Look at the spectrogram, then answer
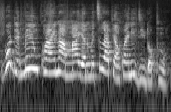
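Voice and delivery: loud, heated telling-off; angry scolding. Acted. Scolding Mary over the tilapia soup, angry and loud. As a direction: lay into the culprit loudly.

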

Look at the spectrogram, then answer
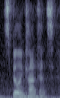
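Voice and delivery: ordinary delivery, nothing marked

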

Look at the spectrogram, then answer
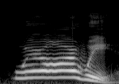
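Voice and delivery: worried question. A narrator's reading. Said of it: "asked Arnold".

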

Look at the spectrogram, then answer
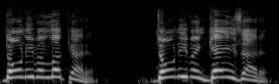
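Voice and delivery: high, barking drill sergeant yell at recruits; screaming drill sergeant; drill instructor yelling. Retold or imitated. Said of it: "he told the platoon".

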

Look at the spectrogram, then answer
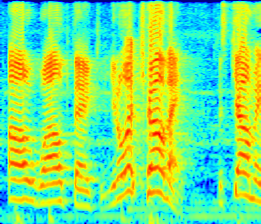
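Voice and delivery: ordinary talk, nothing marked

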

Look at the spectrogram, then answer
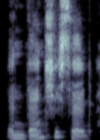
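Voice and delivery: ordinary delivery, nothing marked

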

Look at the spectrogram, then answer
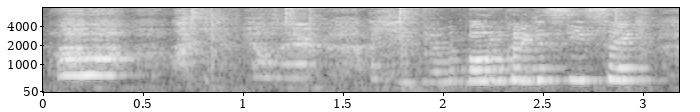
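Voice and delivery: high, gasping panic; panicked whining. Acted. Mother stuck on the boat, high whining panic. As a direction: work yourself into a frantic whimper.

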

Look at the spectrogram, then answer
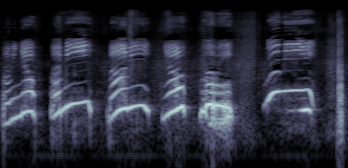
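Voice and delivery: high, loud cries for Mommy; panicked child calling. Acted. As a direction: scream for Mommy with rising pitch. Child hamster screams for Mommy.

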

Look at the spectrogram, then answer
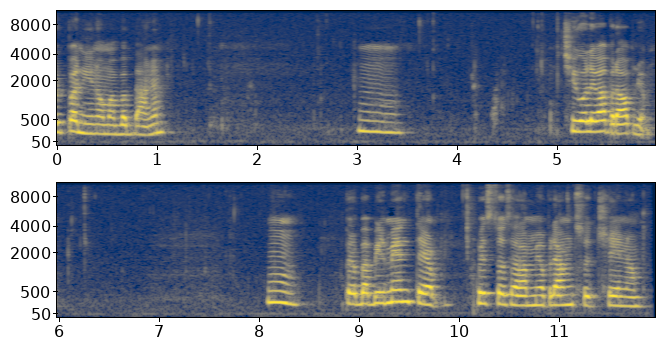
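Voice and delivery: chewing while talking; speaking between bites of burger; mouth full of food. Real, not acted.

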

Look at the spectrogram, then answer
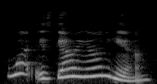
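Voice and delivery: high, baffled question; high-pitched bewildered cry; Velma crying out. Acted. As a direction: ask it high, in alarm. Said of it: "cried Velma".

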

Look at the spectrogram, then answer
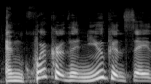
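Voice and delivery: ordinary delivery

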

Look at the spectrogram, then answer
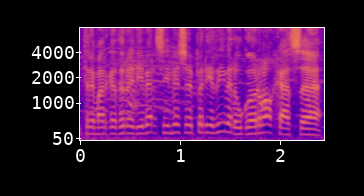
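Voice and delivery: ordinary talk

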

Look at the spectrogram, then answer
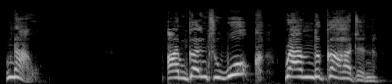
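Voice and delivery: put-on high-pitched boy announcing his plan; high, determined character voice; Colin. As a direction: declare it in a young boy's high voice. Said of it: "he said".

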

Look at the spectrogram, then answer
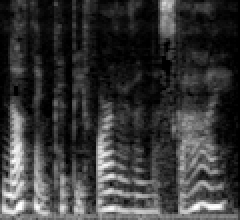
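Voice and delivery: sleepy hushed narration; soft unvoiced storytelling; whisper. A narrator's reading.

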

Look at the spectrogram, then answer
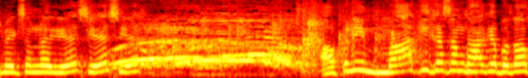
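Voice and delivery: usual speaking voice

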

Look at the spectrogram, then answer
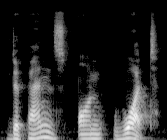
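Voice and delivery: slow, deliberate English model; slow model phrase. Shown as a demonstration. Teacher models the follow-up question slowly. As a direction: drag it out clearly for learners. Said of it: "в українській ми кажемо".

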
